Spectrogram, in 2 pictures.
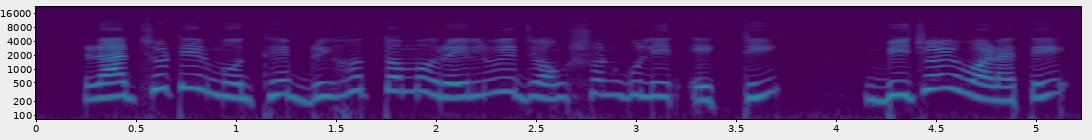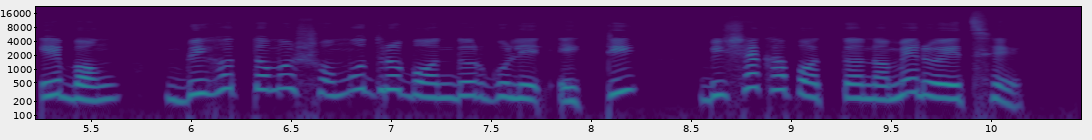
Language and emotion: Bengali, neutral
